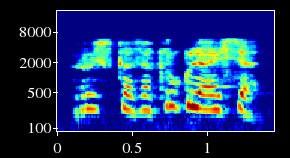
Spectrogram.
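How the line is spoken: Anxious whisper. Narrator (Russian): тревожно шепнул Жар

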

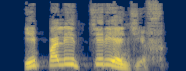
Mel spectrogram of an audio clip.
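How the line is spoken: Sudden shrill squeal. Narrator (Russian): неожиданно визгливым голосом провизжал последний

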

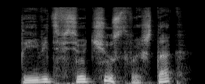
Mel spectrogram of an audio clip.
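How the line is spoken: Quiet voice. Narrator (Russian): тихим голосом произнес парень

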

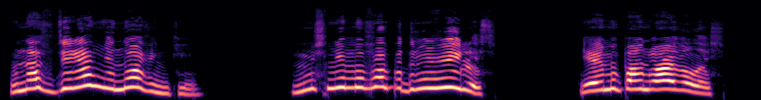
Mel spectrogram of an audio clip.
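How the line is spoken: Loud, mouth full. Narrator (Russian): сказала громко с набитым ртом

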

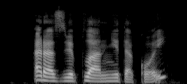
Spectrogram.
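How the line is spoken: Grunt. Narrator (Russian): Хмыкнул

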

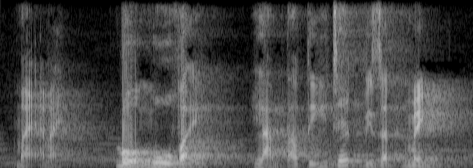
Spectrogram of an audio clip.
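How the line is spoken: Angry voice. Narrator (Vietnamese): nói với tôi bằng giọng giận dữ

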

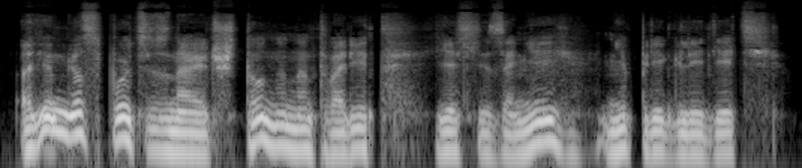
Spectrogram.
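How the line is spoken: Sighing. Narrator (Russian): вздохнула

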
